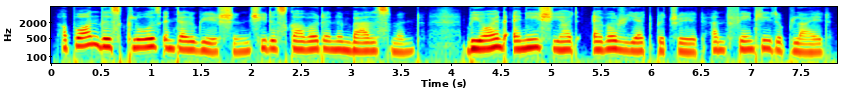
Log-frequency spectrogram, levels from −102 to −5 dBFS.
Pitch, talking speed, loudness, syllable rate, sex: 195 Hz, 135 wpm, -19 LUFS, 5.0 syllables/s, female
